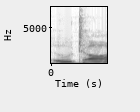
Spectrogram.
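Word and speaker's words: Eutaw: That spelling, by the way, E-U-T-A-W, I hope it's pronounced Utah, or I'll be hearing of it.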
